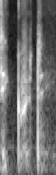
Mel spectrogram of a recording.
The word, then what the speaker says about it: antiquity: Antiquity. That's it. So, it's very tempting to think, oh, it's anti something, but no. No. It's tricky, isn't it? So it's just an and then antiquity.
